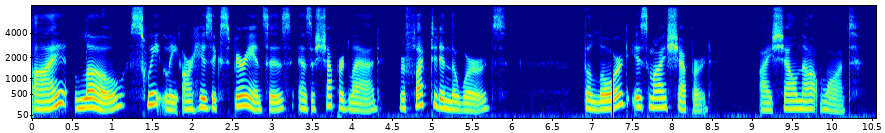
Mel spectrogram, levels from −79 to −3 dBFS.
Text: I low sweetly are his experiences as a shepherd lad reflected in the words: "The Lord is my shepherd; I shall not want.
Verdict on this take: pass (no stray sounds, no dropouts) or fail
fail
